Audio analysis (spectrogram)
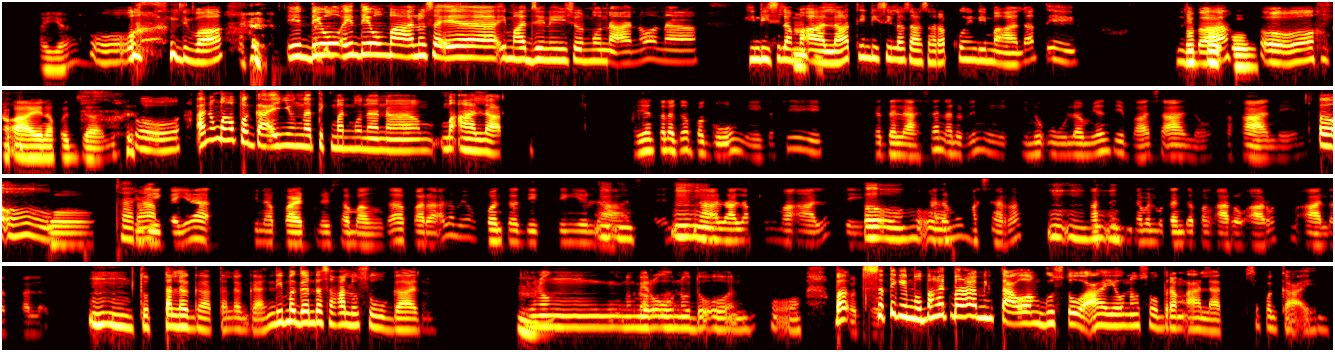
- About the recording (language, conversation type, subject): Filipino, unstructured, Ano ang pakiramdam mo kapag kumakain ka ng mga pagkaing sobrang maalat?
- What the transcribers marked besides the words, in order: distorted speech; snort; other background noise; static; chuckle; tapping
